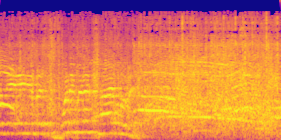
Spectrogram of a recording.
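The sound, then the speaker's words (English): A large crowd at a wrestling match roars and cheers steadily throughout, urging both wrestlers back to their feet, a dense wash of noise that swells once a man's voice talking over the first half falls away. “Crowd urging both these guys back to their feet again.”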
